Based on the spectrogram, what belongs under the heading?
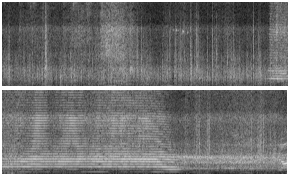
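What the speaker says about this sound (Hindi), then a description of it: "पीछे से आ रही है राजधानी एक्सप्रेस, पैदल ओवरटेक करने" A Rajdhani Express passes close while overtaking, its wheels clattering and rumbling steadily before a loud, sustained horn blares over the rolling noise for several seconds.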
